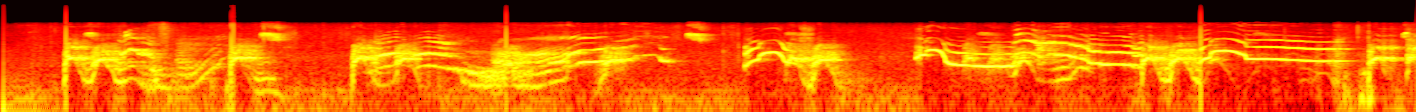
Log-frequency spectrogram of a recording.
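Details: On New Year's Day, as they head out for a walk, Dachshunds join one dog's barking in a group howl of wavering, sliding tones broken by short yips and barks, and a pet cockatiel joins in.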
